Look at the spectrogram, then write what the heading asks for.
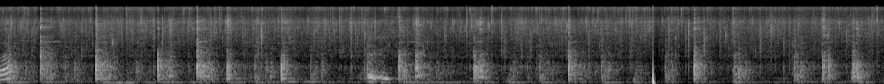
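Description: Sliced onions and green chilli sizzling in hot oil in a kadai while a spoon stirs them, with frequent clicks and scrapes of the spoon against the pan and one sharper knock about two-thirds of the way through.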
